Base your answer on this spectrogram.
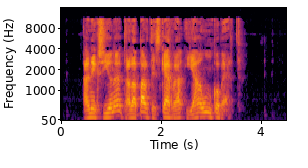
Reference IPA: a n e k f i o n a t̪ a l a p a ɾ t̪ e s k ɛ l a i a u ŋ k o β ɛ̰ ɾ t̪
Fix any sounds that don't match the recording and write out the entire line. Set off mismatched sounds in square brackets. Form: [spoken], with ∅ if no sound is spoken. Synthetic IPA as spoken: a n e k [s] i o n a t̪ a l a p a ɾ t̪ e s k ɛ [r] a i a u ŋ k o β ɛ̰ ɾ t̪

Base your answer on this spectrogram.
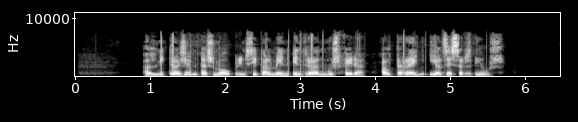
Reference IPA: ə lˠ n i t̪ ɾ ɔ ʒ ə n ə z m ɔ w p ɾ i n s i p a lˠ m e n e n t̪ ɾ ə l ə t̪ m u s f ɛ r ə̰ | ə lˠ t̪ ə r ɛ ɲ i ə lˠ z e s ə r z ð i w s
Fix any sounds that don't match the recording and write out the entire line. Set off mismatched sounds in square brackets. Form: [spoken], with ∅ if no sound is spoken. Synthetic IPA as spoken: ə lˠ n i t̪ ɾ ɔ ʒ ə n ə z m ɔ w p ɾ i n s i p a lˠ m e n e n t̪ ɾ ə l ə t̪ m u s f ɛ [ɾ] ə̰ | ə lˠ t̪ ə r ɛ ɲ i ə lˠ z e s ə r z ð i w s

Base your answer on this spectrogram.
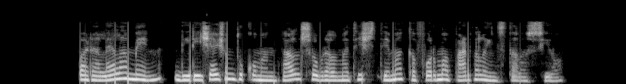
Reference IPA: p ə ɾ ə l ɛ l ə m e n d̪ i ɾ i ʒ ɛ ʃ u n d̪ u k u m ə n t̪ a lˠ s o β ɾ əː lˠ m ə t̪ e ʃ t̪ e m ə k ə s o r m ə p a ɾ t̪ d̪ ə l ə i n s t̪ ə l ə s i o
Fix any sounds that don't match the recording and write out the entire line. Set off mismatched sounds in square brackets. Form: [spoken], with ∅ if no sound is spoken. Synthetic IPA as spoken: p ə ɾ ə l ɛ l ə m e n d̪ i ɾ i ʒ ɛ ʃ u n d̪ u k u m ə n t̪ a lˠ s o β ɾ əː lˠ m ə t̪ e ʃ t̪ e m ə k ə [f] o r m ə p a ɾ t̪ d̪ ə l ə i n s t̪ ə l ə s i o

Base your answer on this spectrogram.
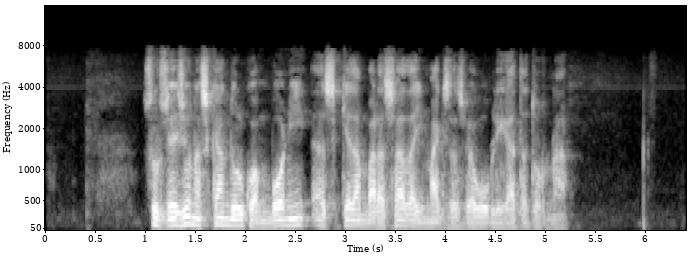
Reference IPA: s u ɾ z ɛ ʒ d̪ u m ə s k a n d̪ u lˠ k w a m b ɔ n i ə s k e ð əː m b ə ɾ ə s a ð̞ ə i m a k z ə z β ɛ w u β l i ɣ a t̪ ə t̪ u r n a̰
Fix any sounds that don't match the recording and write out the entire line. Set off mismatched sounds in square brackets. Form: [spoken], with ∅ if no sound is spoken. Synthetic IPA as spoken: s u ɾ [ʒ] ɛ ʒ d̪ u [n] ə s k a n d̪ u lˠ k w a m b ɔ n i ə s k e ð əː m b ə ɾ ə s a ð̞ ə i m a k z ə z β ɛ w u β l i ɣ a t̪ ə t̪ u r n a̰

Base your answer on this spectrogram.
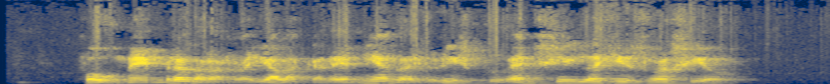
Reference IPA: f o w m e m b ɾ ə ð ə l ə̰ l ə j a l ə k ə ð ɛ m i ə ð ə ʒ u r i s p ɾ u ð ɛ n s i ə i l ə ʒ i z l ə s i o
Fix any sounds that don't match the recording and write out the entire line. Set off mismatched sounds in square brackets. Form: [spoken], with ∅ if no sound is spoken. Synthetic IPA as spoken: f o w m e m b ɾ ə ð ə l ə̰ [r] ə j a l ə k ə ð ɛ m i ə ð ə ʒ u [ɾ] i s p ɾ u ð ɛ n s i ə i l ə ʒ i z l ə s i o

